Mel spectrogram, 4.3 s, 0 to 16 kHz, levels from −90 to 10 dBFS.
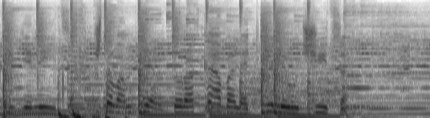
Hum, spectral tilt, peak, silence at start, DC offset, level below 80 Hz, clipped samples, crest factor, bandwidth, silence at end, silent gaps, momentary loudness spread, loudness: none; -5.5 dB/octave; 0 dBFS; 0 s; under 0.1%; -18 dBFS; under 0.1%; 12 dB; 16 kHz; 0 s; none; 13 LU; -12 LUFS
